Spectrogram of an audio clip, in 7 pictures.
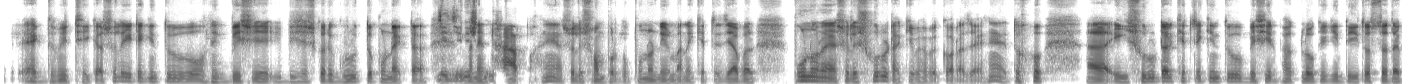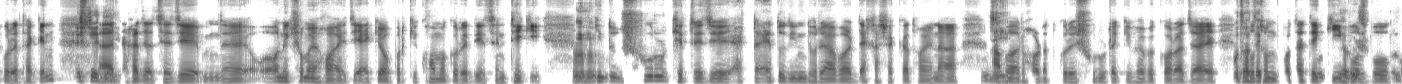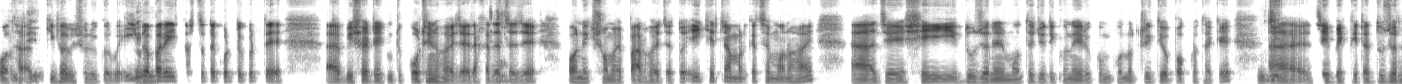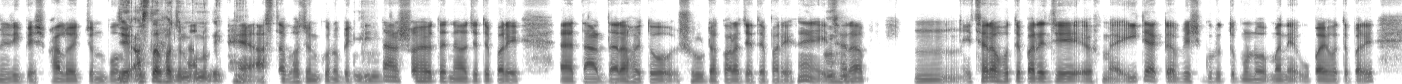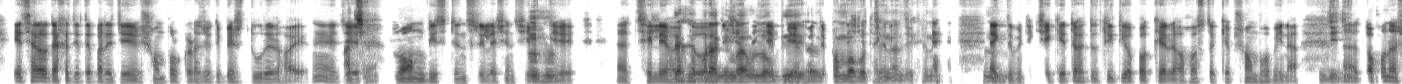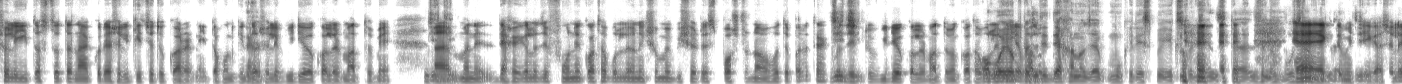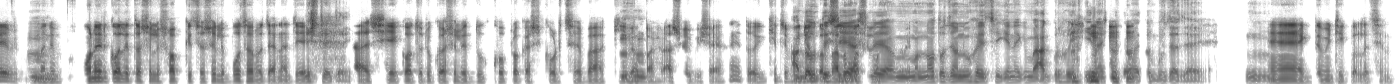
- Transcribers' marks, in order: laughing while speaking: "তো"; in English: "long distance relationship"; laugh; laugh
- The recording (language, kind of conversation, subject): Bengali, podcast, একটি ভাঙা সম্পর্ক কীভাবে পুনর্নির্মাণ শুরু করবেন?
